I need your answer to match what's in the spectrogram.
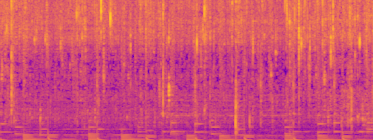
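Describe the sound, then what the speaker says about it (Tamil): Rava-coated fish fries on a hot tava, giving a continuous close sizzle with crackling pops and a steady low hum underneath. "எல்லாத்தையும் உதறி விட்டுட்டு பொரிக்க ஆரம்பிக்கிறேன்."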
